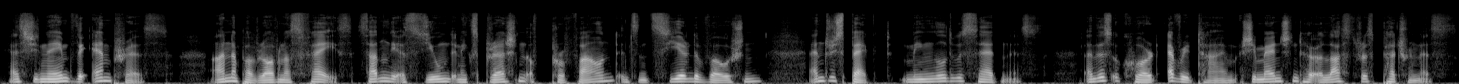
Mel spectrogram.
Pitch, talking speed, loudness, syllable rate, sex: 120 Hz, 130 wpm, -22 LUFS, 4.7 syllables/s, male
